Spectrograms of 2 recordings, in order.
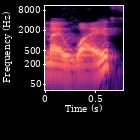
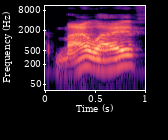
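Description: First: Said in the speaker's ordinary natural voice. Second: Said in an exaggerated put-on foreign accent.

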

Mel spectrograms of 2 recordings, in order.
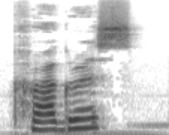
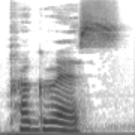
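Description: First: The stress is on the first syllable. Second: The stress is on the second syllable. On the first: It is used as a noun. "прогресс" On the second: It is used as a verb. "прогрессировать"

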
